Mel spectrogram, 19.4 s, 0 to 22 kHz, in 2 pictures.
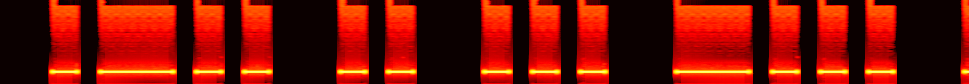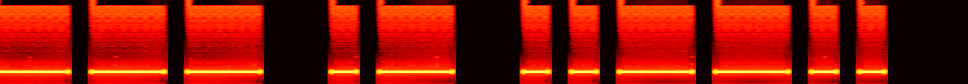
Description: Morse code, heard as a keyed tone, about 5 wpm, 600 Hz. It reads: LISBOA?
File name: CW / 5PPM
